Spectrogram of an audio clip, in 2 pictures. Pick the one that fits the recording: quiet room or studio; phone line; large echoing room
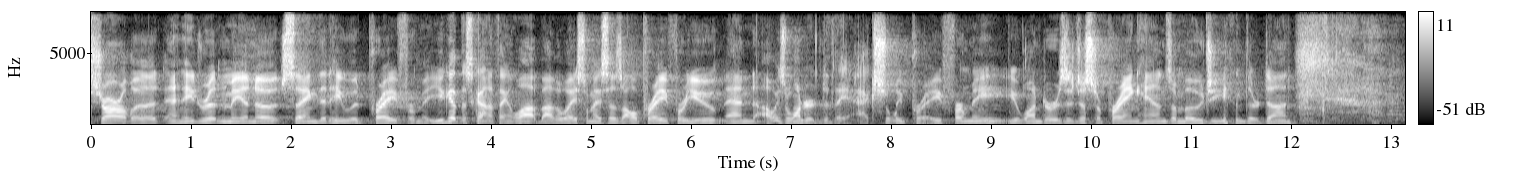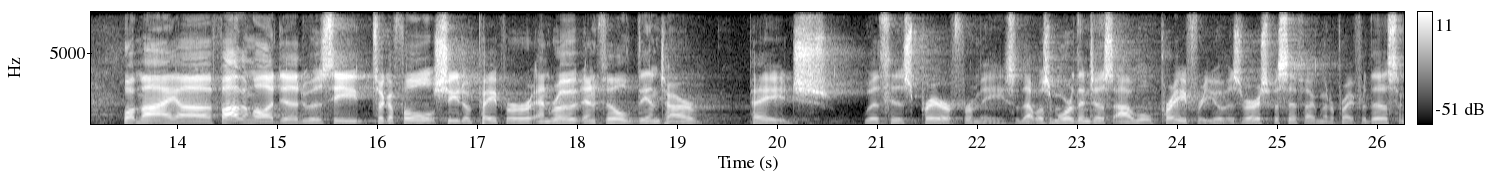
large echoing room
